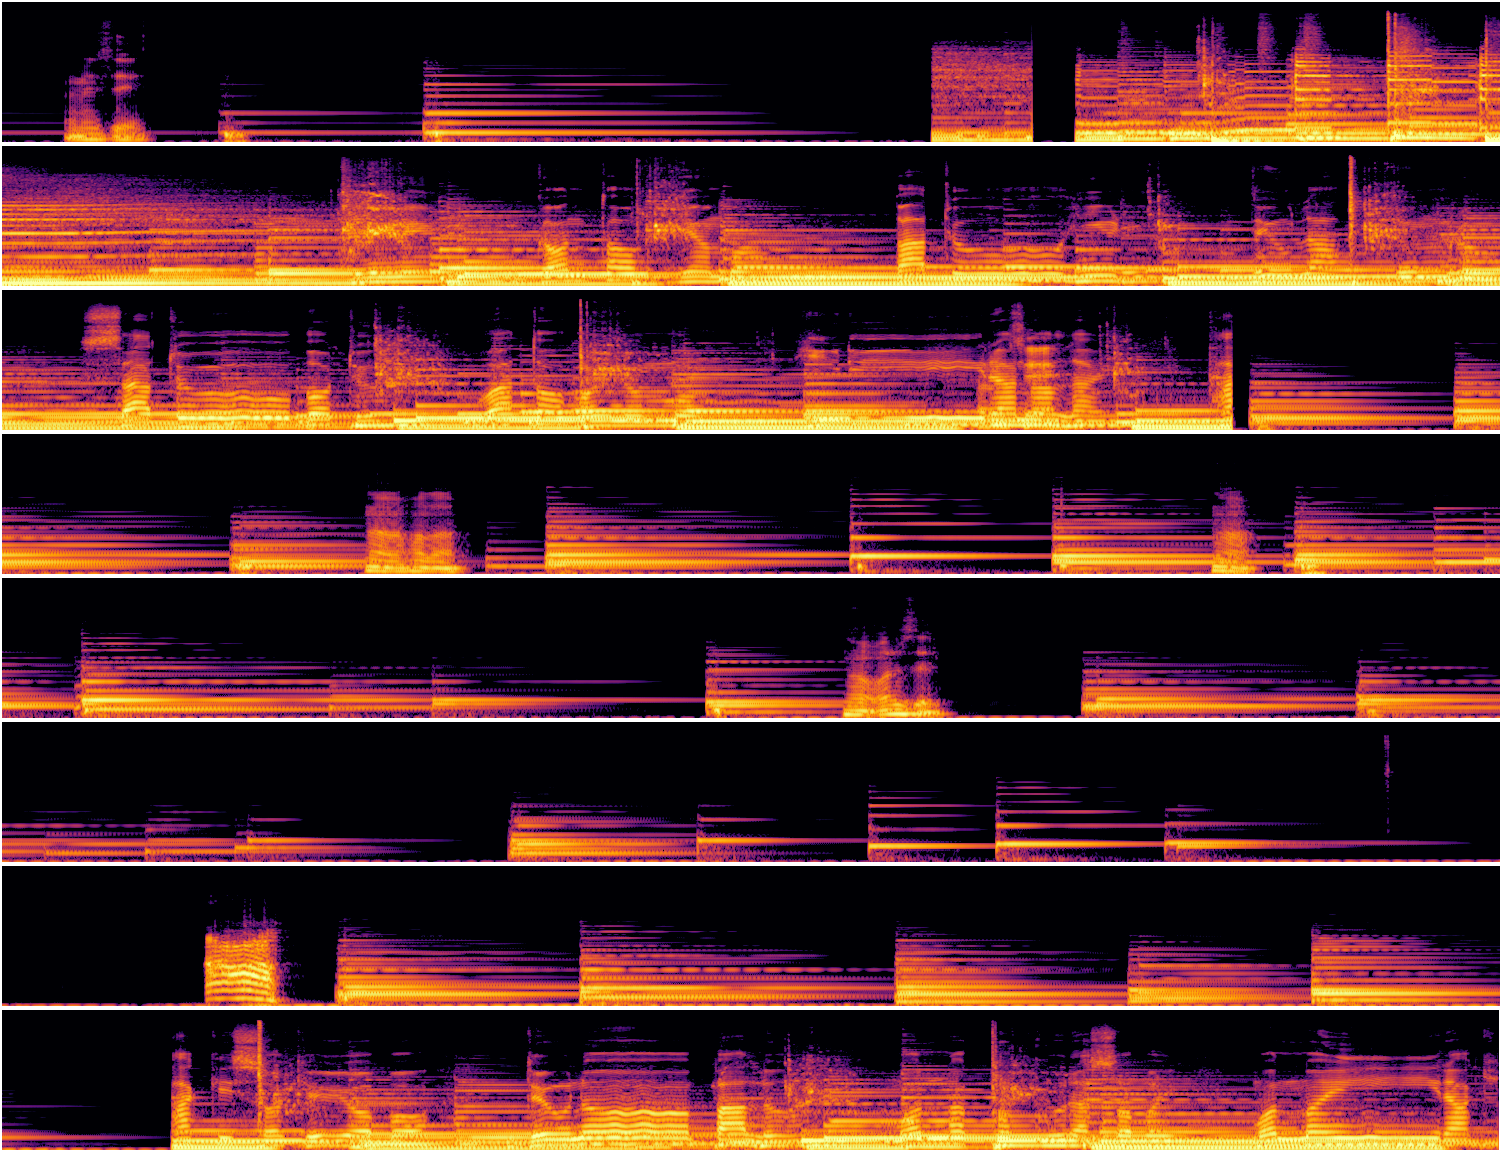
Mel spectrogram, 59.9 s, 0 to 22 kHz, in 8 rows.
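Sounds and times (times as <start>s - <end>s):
piano chords ringing out: 0.0s - 44.4s, 46.6s - 59.9s
piano note ringing: 5.4s - 32.8s.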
